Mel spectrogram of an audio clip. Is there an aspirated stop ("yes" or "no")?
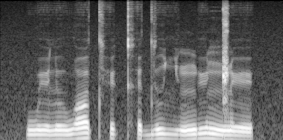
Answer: yes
